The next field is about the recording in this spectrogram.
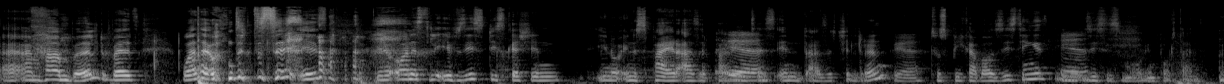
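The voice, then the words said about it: Thick accent. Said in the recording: “my thick accent”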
